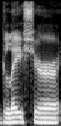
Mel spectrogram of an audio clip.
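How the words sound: It is said the American way.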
